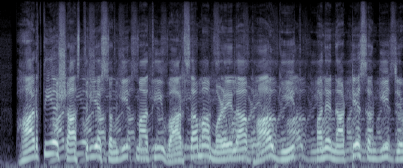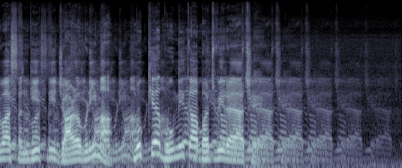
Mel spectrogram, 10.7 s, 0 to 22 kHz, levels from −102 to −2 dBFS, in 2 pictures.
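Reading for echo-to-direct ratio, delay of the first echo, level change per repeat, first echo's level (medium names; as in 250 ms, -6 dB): -11.0 dB, 395 ms, -6.0 dB, -12.0 dB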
